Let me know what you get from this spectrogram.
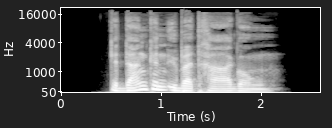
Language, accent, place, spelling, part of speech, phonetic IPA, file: German, Germany, Berlin, Gedankenübertragung, noun, [ɡəˈdaŋkn̩ʔyːbɐˌtʁaːɡʊŋ], De-Gedankenübertragung.ogg
- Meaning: telepathy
